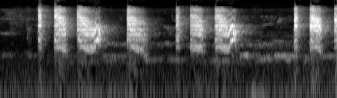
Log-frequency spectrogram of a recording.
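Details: Long-tailed shrike in full-isian song, used to excite young birds. Harsh, grating screeches come in bursts of two or three, each burst separated by a short gap.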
